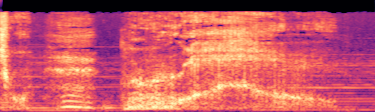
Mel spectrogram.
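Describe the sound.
A person imitates a lion's roar: a short guttural growl, then a longer, louder roar that swells and slowly fades, with no other speech.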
